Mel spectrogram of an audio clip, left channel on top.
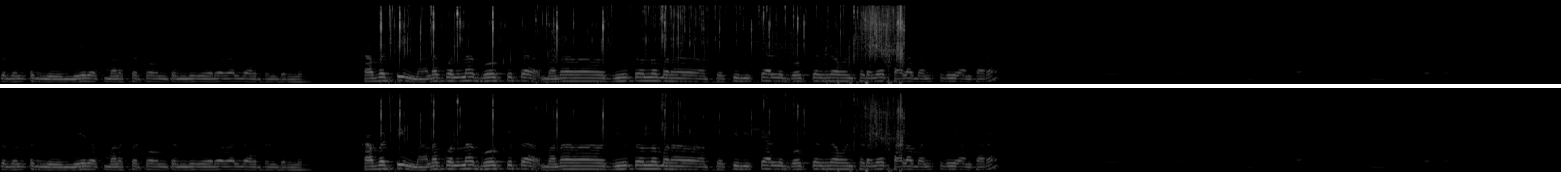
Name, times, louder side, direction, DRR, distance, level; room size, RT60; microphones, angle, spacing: voice 1, 0.0-3.2 3.6-10.0, right 1 dB, 30° right, 0.9 m, -51 dB
voice 2, 3.6-3.9 10.5-14.5, equal, ahead, 7.0 m, -78 dB
sound 1, 3.8-9.1, left 11 dB, 35° left, 0.5 m, -44 dB
head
